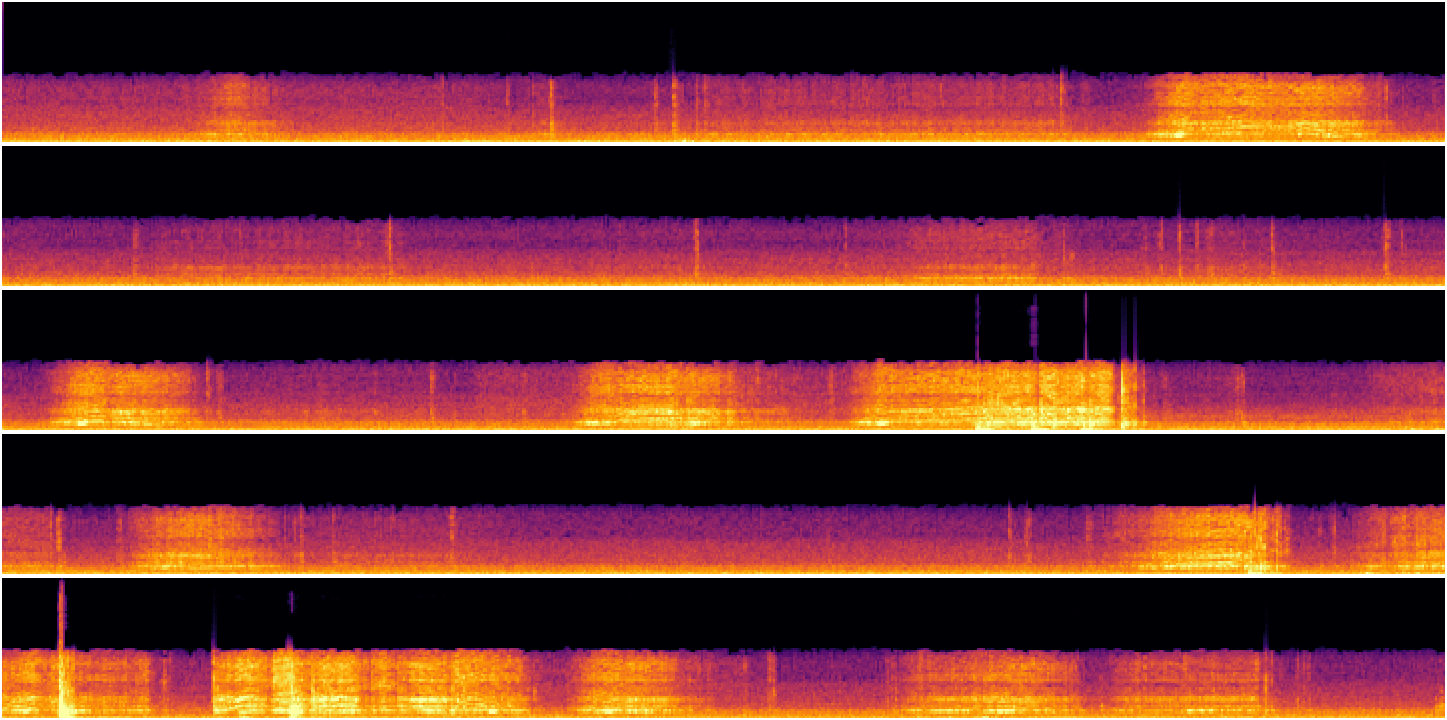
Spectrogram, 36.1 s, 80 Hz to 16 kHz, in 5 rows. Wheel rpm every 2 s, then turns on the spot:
10, 10, 50, 50, 20, 10, 10, 30, 30, 100, 30, 30, 0, 30, 70, 120, 40, 40.
20-22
